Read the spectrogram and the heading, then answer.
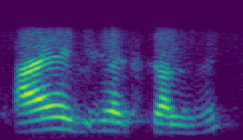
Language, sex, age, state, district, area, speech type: Hindi, female, 60+, Uttar Pradesh, Chandauli, rural, conversation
